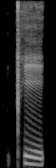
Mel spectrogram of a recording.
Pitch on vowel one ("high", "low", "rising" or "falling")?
falling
